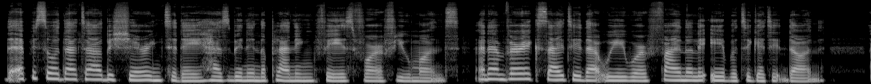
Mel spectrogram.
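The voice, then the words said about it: Slightly sick, under-the-weather voice. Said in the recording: “I was a bit under the weather. You might still be able to hear it in my voice”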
